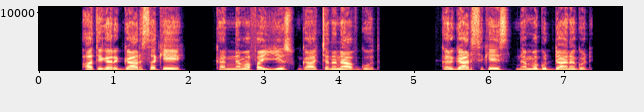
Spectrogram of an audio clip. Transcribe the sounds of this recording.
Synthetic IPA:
ʔɐt̪ɪɡɐɾɡaːɾsɐkeː | kɐnːɐmɐfɐjːɪsʊ̥ɡaːt͡ʃːɐnɐnaːfɡoːt̪ɐ̥ | ɡ̥ɐɾɡaːɾsɪke̞ːsːɐ̥nɐmɐɡʊd̪ːaːnɐɡɔᶑɛ̥

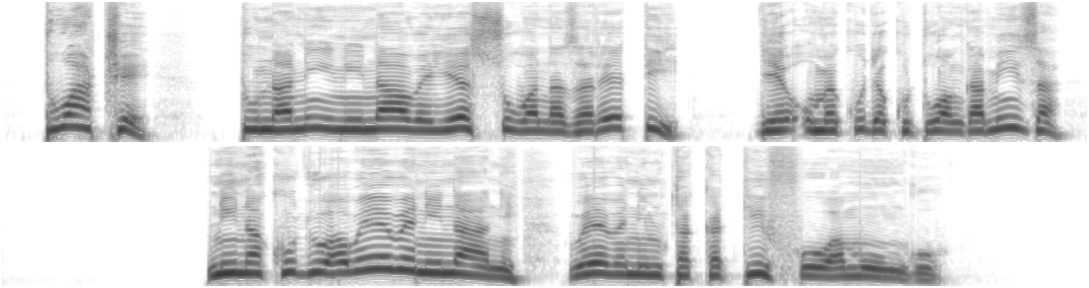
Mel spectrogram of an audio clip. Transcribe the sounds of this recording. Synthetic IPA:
twat͡ʃɛ | tunanininawɛjɛsuwanazaɾɛti | ʄɛʔumɛkuʄakutuaŋɡamiza | ninakuʄuawɛwɛninani | wɛwɛnim̩takatifuwamuŋɡṵ

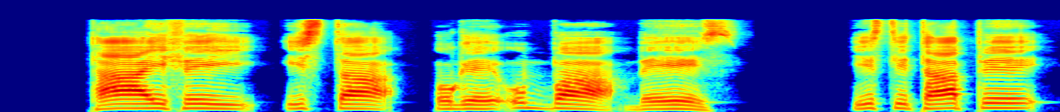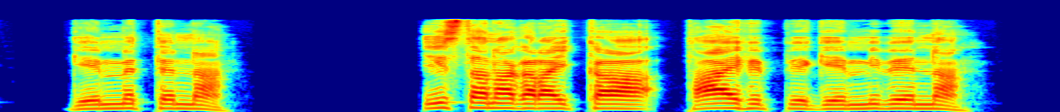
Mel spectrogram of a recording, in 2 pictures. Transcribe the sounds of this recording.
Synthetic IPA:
t̪ɐːjfɛjɪst̪ːɐ | ɔɡeːʔʊbːaːbɛʔe̞ːs | ʔɪst̪ːɪt̪aːpːɛ | ɡe̞ːmːɛt̪ːɛnːɐ̰ | ʔɪst̪ːɐnɐɡɐɾɐjkːɐt̪ɐːjfɛpːɛɡe̞ːmːɪbe̞ːnːɐ

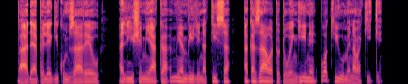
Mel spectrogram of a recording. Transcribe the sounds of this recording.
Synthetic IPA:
ɓa̰ːɗajapɛlɛɠikum̩zaːɾɛu | aliiʃimiakamiambilinatisa | akazaːwatɔtɔwɛŋɡinɛwakʰiumɛna̰wa̰kḭkɛ

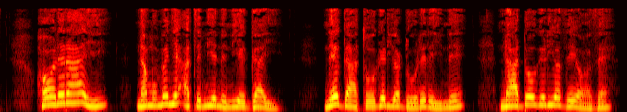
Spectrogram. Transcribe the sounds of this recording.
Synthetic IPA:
hɔɾɛɾai | namomɛɲɛʔatenienenieɡai | neɡaːtoːɣeɾiɔdoːɾeɾeine | naːdoːɣeɾiɔðejɔðɛ

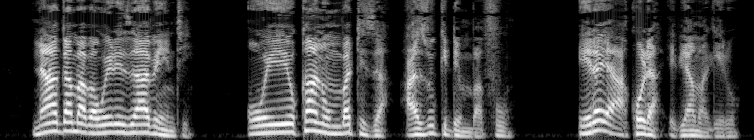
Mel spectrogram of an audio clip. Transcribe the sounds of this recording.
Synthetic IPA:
naːɡaːmbaːβawe̞ːɾe̞zaːβe̞ːnti | owjejo̞kːaːno̞ːmuβatiza̰ːzuːkidːe̞muba̰fu | e̞ɾajaːko̞la̰e̞βjaːma̰ɡe̞̰ɾo̞̰

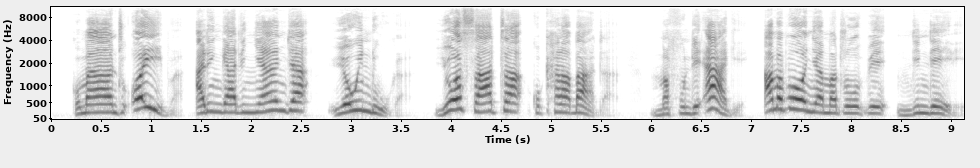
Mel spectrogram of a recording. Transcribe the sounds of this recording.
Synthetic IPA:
kɔmaːntʰuʔɔjipa̰aliŋɡat̬iɲand͡ʒa | jɔwinduːka | jɔsatʰakukʰalaɓaːta̰ | mafundɛʔakɛ̰ | amapɔɲamatɔpɛndindɛːɾɛ̰

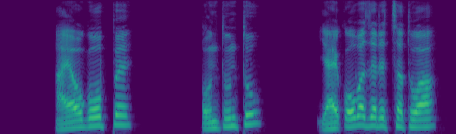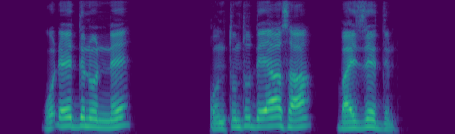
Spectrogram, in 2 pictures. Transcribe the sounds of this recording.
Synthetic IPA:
ʔɐ̰jɐwɡo̞ːpːɛ | ʔʊnt̪ːʊnt̪ːʊ | jɐjkʼo̞ːbɐzɛɾɛt͡sːɐt̪ʊwaː | wɔɗe̞ːd̪ːɪnɔnːɛ | ʔʊnt̪ːʊnt̪ːʊd̪ɛʔɪjaːs̬aː | bɐjzːe̞ːd̪ːɪnɔ̥

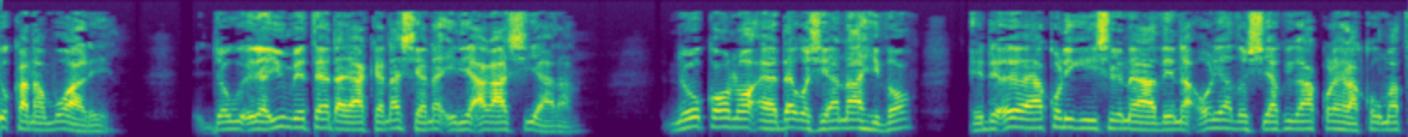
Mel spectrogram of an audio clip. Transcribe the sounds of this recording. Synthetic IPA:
okanamwaɾe | d͡ʒɔɣueɾeaiumetɛːdajakɛnaɕianaʔiɾiaaɣaɕiaɾa̰ | neokɔnɔʔɛdɛɣoɕ̬ianaɦiðɔ | endeeɔjakoɾiɣiɕeɾenajaðena̰ʔoɾeaðoɕiakuiɣakoɾɛhɛɾakoumat

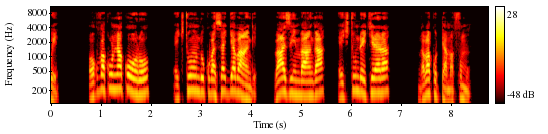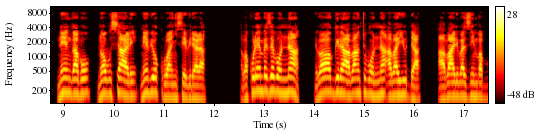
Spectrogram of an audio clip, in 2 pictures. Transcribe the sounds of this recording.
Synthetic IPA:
ḛ | okuvakulunako̞ːɾo̞ | eci̥tuːndukuβasaɟːaβaːŋɡe̞ | βaziːmbaːŋɡa | eci̥tuːndue̞ːciɾala | ŋɡaβakutːa̰ma̰fumu | ne̞ːŋɡaβo̞no̞ːβusaːle̞ne̞ːβjo̞ːkuɾwaːɲise̞ːβiɾala | aβakule̞ːmbe̞ze̞βo̞nːa | neβawaɡiɾaːβaːntuβo̞nːaːβajudaː | βaːliβaziːmbab

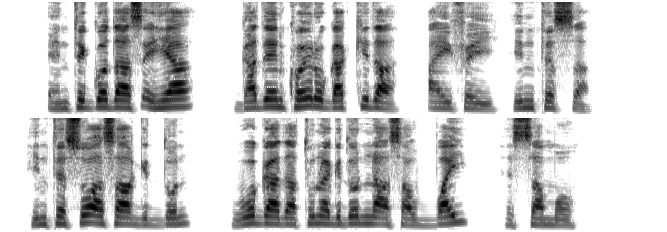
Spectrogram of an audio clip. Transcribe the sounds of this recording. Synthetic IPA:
ʔɛnt̪ːɪɡɔd̪aːsɛhɪjaː | ɡɐd̪ɛnkɔjɾɔɡɐkːɪd̪ɐ | ʔːjfɛjhɪnt̪ːɛsːɐ̰ | hɪnt̪ːɛsɔɐsaːɡɪd̪ːɔn | wɔɡaːd̪ɐt̪ʊnɐɡɪd̪ɔnːɐːsaːʊbːɐj | hɛsːɐmɔ

